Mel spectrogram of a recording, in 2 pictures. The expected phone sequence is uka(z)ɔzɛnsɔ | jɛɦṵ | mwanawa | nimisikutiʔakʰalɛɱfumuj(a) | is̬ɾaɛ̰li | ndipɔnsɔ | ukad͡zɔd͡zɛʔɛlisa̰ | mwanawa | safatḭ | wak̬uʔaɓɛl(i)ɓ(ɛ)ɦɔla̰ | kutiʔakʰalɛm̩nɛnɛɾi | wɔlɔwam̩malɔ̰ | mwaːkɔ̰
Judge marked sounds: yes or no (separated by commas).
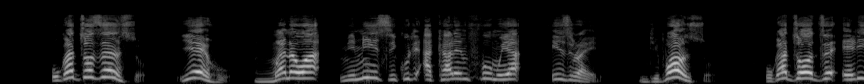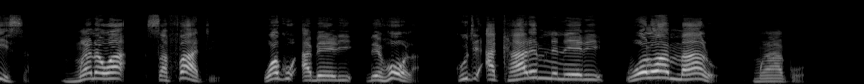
no, yes, yes, yes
